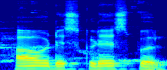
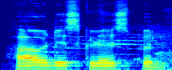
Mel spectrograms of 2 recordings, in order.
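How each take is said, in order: First: Said in the usual way. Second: Louder, slow, How punched in disgust; slow scornful How disgraceful; disgusted exclamation. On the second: Shown as a demonstration. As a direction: condemn it with scorn, stressing How.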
